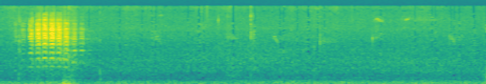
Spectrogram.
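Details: A Nigerian Dwarf goat doe, one of two kept over the summer on a backyard homestead, gives one short, bright, wavering bleat, then a quiet background hum.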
